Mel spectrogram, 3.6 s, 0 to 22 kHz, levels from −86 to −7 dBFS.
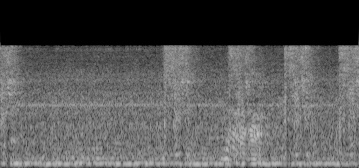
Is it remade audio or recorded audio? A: remade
